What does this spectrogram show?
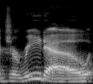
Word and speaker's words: Dorit: I was told that I was like forever calling her Dorito and Dorit. And then I found out that it's like this Hebrew name, and someone said that I should pronounce it that way.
